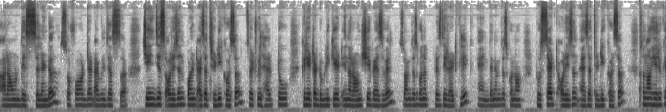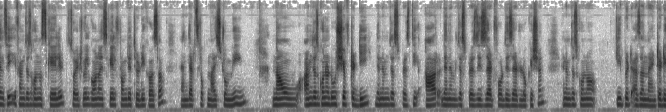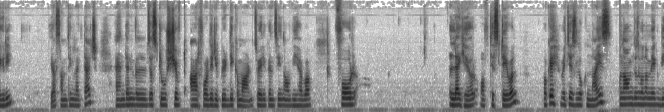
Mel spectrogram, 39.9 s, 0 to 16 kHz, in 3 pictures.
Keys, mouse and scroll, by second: 9.0-12.7 drag, 14.3 s, 16.6 right click, 20.5 shift+d, 21.8 r, 23.0 z, 25.6 ctrl+click, 26.7-29.4 drag, 30.6 shift+r, 31.2 shift+r, 31.6-31.9 drag, 32.1-32.6 middle drag, 32.8 shift+middle drag, 33.2-33.7 middle drag, 34.0-35.0 middle drag, 36.0 middle click, 36.6 shift+middle drag, 36.8-38.7 drag.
